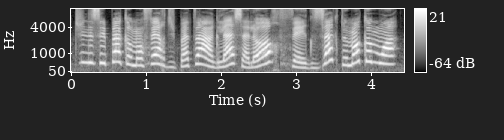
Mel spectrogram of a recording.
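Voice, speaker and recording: A woman voicing a bossy, cheerful little girl piglet in a cartoon, high and childlike, often giggling. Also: sing-song, moderate pace, no room sound, exaggerated voice. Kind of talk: cartoon dubbing. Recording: loud music behind.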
